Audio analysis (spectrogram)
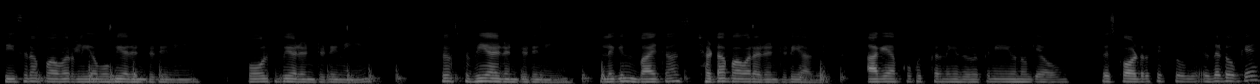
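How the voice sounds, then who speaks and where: Male maths teacher, classroom lecture, mixes Hindi and English, checks in with students; mid pitch, faint noise. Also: steady tone, brisk, a little mellow.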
